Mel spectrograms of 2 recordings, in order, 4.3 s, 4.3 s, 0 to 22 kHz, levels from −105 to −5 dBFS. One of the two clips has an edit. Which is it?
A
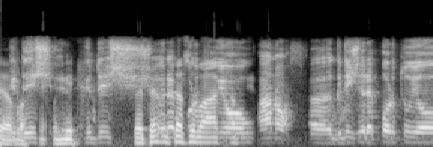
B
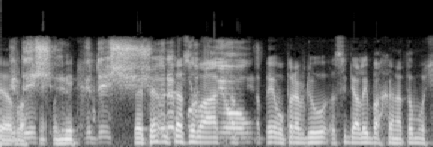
A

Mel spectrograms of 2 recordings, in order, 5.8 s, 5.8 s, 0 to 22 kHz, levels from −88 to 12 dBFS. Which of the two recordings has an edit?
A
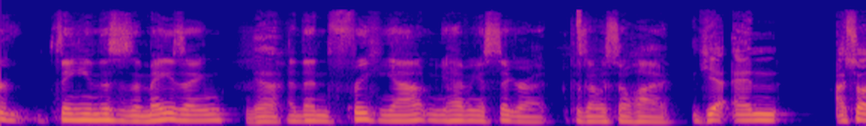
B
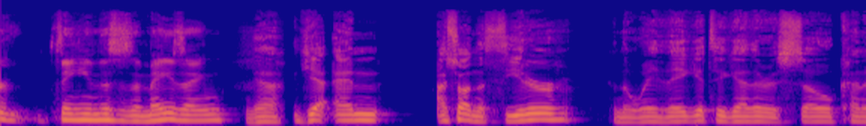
B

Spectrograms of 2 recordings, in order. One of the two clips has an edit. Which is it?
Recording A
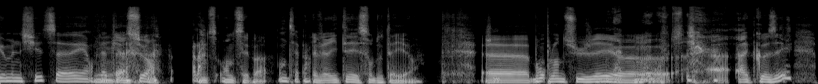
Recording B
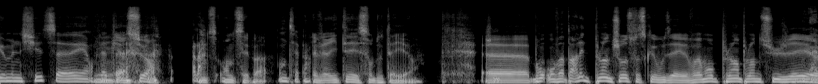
A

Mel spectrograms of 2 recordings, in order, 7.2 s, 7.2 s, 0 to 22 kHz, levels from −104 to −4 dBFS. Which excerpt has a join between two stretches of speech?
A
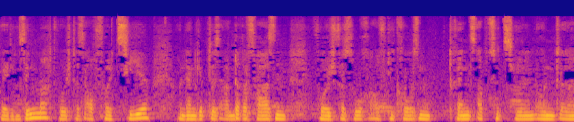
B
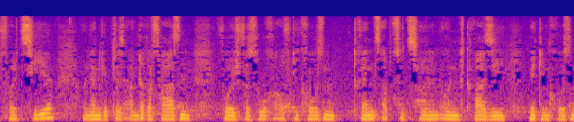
B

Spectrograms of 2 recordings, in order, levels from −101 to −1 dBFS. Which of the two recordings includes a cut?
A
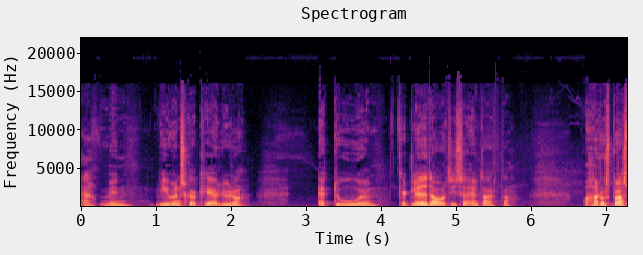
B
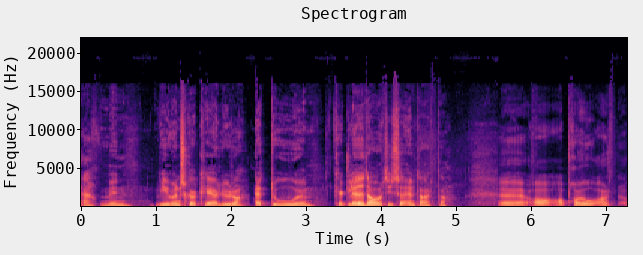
B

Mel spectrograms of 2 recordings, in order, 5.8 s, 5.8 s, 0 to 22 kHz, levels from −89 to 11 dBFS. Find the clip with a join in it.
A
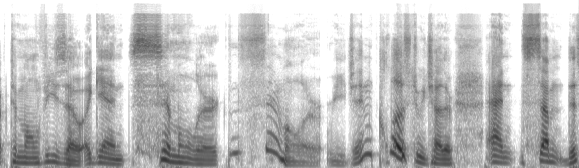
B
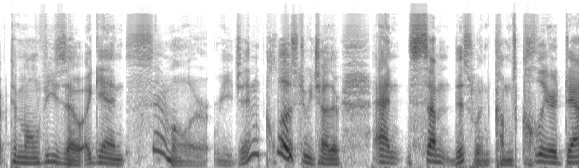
B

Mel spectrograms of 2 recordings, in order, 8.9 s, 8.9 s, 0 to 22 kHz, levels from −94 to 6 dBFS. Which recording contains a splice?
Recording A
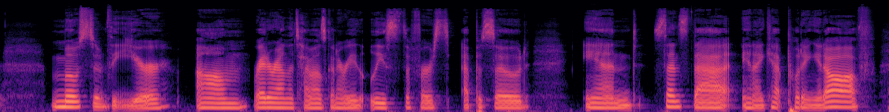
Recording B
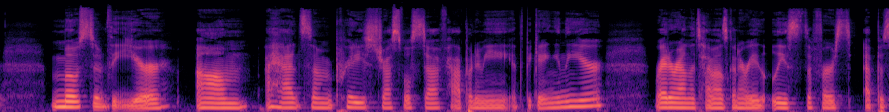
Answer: A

